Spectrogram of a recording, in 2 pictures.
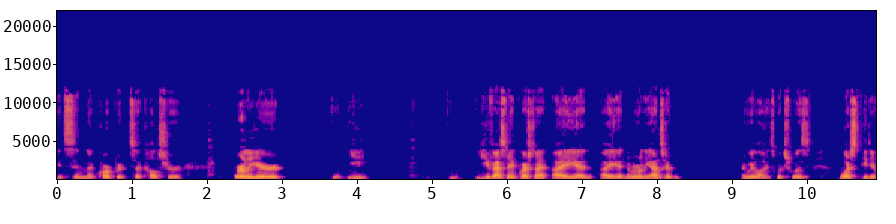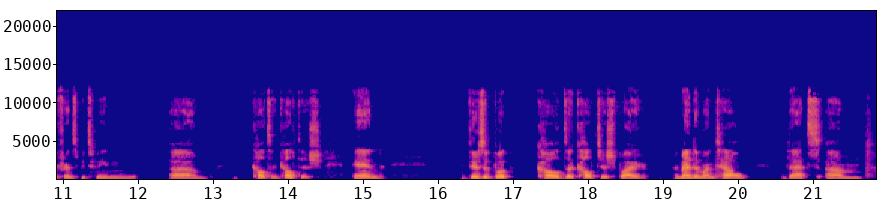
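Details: Adult male writer who describes himself as a person who stutters, speaking in a podcast interview; stuttering.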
